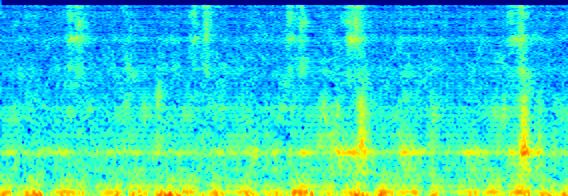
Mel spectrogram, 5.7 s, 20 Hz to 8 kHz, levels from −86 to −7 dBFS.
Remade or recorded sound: remade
